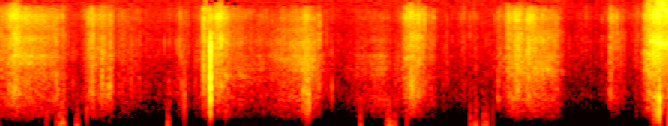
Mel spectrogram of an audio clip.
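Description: Footsteps crunching and rustling through dry fallen leaves on a forest path, a run of irregular steps with one sharper snap about one and a half seconds in.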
